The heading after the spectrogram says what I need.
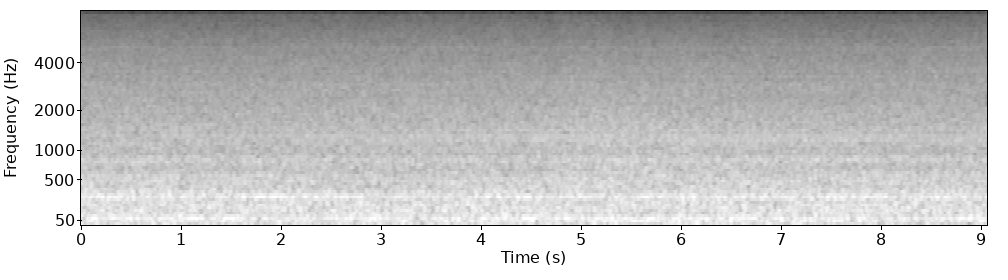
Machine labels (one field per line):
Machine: fan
